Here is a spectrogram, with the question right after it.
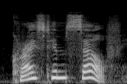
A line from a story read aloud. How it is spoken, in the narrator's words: he cried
